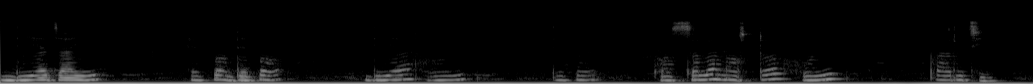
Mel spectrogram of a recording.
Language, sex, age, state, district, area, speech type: Odia, female, 60+, Odisha, Ganjam, urban, spontaneous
